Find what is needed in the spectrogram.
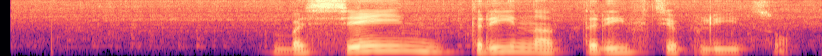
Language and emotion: Russian, neutral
